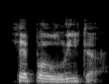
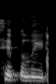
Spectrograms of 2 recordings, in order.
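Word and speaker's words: Hippolyta: It's it's Hippolita. Yes, is the actual Greek pronunciation. And I was just like it's Hippolita.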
